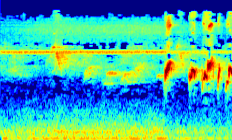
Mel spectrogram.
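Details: Song of a caged red-whiskered bulbul in Thailand, used as a training recording to rouse other birds; soft twittering at first, then a loud burst of rapid, sweet whistled notes near the end, with a steady background tone.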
